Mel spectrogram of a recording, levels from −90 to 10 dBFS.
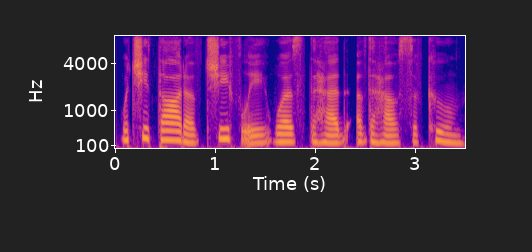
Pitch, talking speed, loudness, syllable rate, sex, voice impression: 170 Hz, 225 wpm, -18 LUFS, 4.9 syllables/s, female, feminine, adult-like, clear, intellectual, elegant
